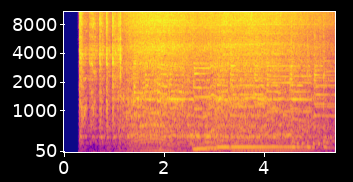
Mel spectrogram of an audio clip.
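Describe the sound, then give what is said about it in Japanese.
A Toyota Estima 2400 minivan engine cranks over with a rapid stuttering starter, catches, and settles into a loud, steady idle with a low hum that rises slightly partway through, with no talking. “今日のラッキーエンジン音はトヨタエスティマ2400だそうです、社長。”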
